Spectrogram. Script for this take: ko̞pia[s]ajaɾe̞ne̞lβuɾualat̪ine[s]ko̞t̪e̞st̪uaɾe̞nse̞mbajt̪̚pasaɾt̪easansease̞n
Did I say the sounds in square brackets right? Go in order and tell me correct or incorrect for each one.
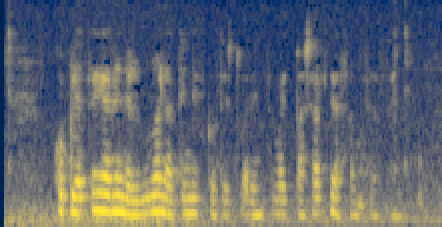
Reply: incorrect: t͡s, correct

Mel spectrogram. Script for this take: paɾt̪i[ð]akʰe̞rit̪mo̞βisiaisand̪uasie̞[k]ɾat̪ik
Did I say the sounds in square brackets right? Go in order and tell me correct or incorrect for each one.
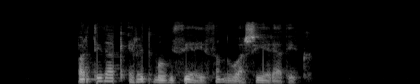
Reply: correct, incorrect: none

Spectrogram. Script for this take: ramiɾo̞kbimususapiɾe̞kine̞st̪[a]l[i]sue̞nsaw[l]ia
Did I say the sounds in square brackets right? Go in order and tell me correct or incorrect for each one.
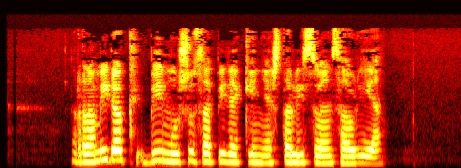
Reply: correct, correct, incorrect: ɾ

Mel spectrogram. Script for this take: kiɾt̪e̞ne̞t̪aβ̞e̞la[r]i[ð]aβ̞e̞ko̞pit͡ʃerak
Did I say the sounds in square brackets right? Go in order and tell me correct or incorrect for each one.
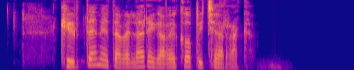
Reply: correct, incorrect: ɣ

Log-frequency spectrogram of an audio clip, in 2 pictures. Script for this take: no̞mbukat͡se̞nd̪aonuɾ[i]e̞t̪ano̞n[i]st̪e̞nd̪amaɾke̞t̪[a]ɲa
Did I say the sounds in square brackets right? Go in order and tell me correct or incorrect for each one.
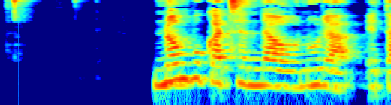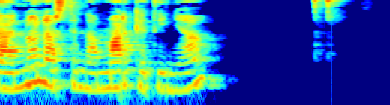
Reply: incorrect: a, incorrect: a, incorrect: i

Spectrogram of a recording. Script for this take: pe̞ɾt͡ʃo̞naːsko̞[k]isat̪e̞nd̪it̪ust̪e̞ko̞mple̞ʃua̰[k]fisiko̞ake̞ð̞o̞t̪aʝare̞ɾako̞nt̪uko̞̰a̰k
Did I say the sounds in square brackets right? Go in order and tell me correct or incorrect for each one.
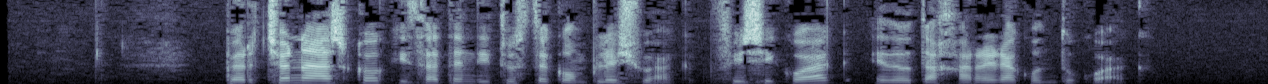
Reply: correct, correct

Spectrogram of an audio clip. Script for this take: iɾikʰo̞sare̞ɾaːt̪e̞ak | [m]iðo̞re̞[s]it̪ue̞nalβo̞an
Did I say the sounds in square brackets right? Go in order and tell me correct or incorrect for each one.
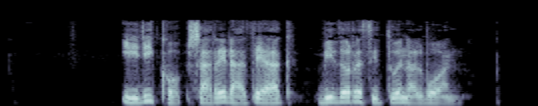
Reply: incorrect: b, correct

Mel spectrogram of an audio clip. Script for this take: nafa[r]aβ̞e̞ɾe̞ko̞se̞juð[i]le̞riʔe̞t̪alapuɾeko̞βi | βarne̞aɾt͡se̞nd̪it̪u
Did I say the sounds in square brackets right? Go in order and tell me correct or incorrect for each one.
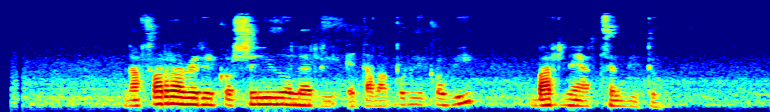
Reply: correct, incorrect: a

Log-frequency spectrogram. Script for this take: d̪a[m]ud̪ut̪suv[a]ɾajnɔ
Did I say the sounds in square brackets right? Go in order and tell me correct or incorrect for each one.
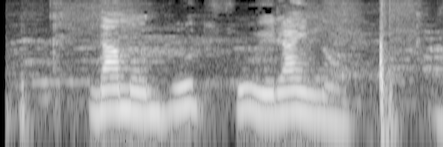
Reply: correct, incorrect: i

